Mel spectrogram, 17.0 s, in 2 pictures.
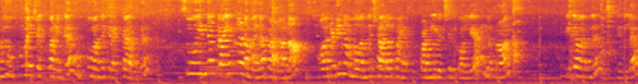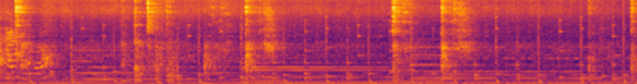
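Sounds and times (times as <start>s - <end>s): gravy sizzling in pan: 0.0s - 17.0s
metal spatula scraping pan: 10.1s - 12.3s, 13.7s - 15.0s.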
